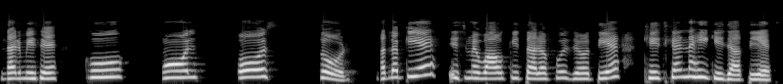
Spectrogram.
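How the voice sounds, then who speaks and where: A woman's voice: sits high, moderate pace, few pauses, no room sound, muffled recording. A woman teaching a grammar lesson, who keeps asking the class questions and then answers them herself. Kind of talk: grammar lesson explained at a board.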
